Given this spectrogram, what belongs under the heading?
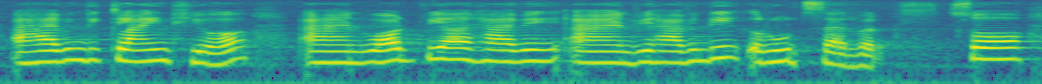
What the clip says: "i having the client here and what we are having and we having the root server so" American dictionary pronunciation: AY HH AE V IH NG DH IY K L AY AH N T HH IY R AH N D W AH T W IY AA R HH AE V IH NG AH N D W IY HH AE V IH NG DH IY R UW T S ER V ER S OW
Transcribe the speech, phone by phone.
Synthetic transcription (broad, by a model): HH AE V IH NG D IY K L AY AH N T HH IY R AH N D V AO T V IY AA R HH AE V IH NG AH N D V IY HH AE V IH NG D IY R UW T S ER V ER S OW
